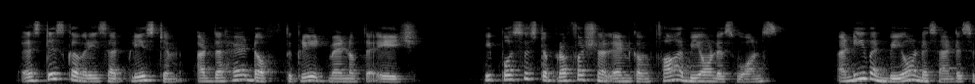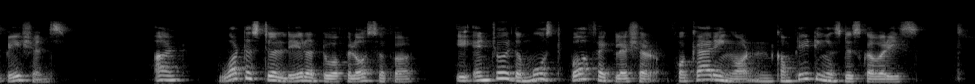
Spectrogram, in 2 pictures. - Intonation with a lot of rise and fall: Yes, wide, 6.6 semitones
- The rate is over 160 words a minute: No, average, 155 wpm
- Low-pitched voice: No, medium, 160 Hz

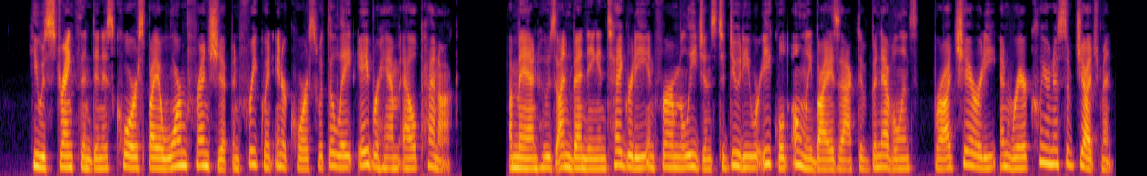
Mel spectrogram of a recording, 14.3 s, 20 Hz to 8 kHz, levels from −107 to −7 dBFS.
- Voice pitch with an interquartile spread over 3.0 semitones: No, average, 2.7 semitones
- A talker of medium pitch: Yes, medium, 180 Hz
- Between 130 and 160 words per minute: No, average, 180 wpm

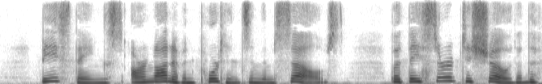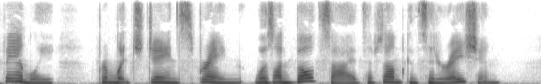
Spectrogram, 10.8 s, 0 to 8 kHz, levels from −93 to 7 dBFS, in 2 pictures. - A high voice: Yes, high, 210 Hz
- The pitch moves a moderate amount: No, wide, 6.1 semitones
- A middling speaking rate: Yes, average, 150 wpm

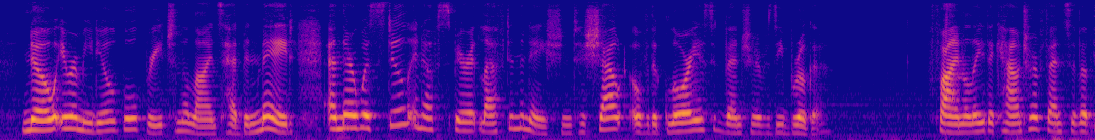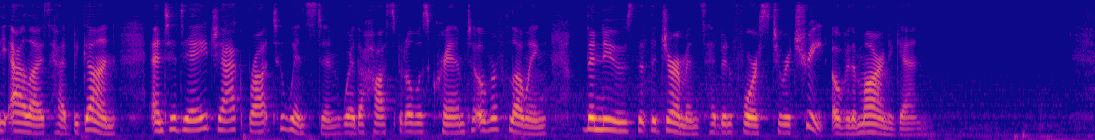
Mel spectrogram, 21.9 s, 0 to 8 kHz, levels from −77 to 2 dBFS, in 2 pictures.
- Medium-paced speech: Yes, average, 175 wpm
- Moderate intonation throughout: No, wide, 5.7 semitones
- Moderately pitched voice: No, high, 195 Hz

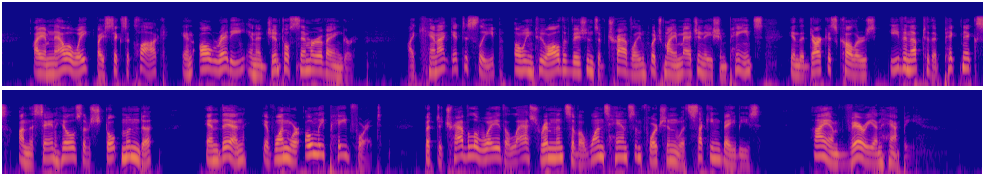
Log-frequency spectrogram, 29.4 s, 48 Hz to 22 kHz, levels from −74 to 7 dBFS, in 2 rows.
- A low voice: No, medium, 150 Hz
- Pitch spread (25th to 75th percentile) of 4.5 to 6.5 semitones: Yes, wide, 5.4 semitones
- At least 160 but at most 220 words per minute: No, average, 150 wpm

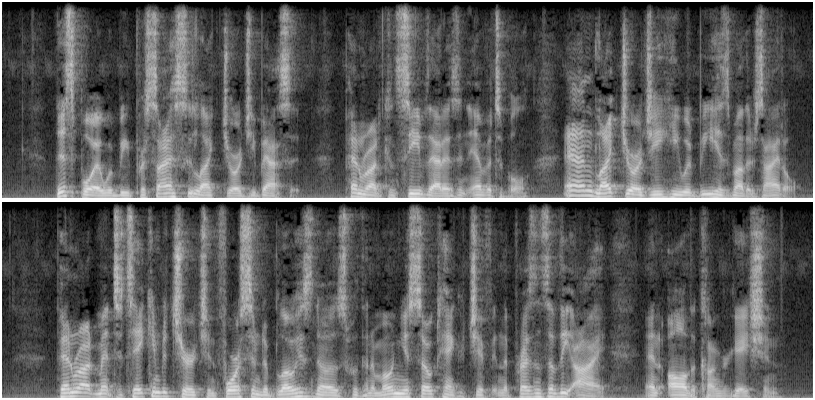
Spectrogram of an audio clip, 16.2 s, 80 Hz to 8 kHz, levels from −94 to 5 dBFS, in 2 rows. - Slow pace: No, average, 190 wpm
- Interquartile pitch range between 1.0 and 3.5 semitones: No, average, 5.3 semitones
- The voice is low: Yes, low, 115 Hz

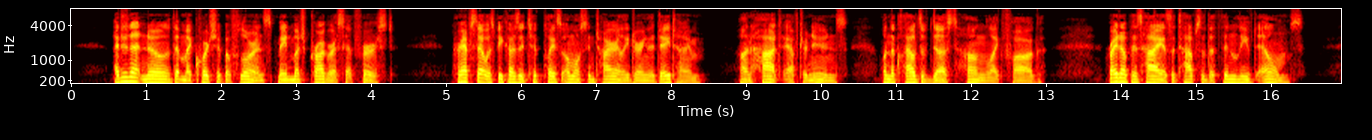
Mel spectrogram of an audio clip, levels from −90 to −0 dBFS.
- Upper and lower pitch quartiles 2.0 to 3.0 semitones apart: No, average, 3.4 semitones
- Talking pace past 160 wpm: Yes, average, 175 wpm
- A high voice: No, low, 120 Hz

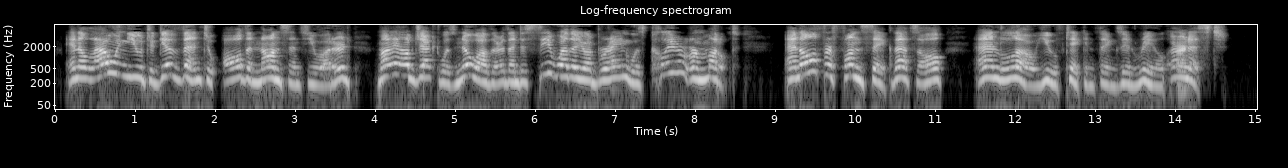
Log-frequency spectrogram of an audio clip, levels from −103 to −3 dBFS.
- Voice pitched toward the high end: Yes, very high, 250 Hz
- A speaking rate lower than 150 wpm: No, average, 170 wpm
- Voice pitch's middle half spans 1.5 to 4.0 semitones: No, wide, 5.5 semitones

